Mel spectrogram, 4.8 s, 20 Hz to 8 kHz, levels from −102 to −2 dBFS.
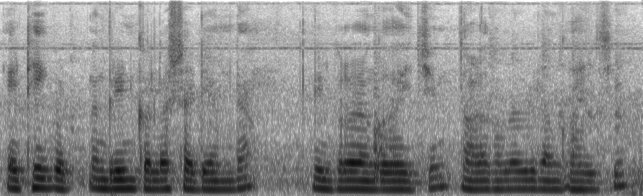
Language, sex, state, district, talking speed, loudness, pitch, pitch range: Odia, male, Odisha, Khordha, 200 wpm, -17 LUFS, 135 Hz, 130-145 Hz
